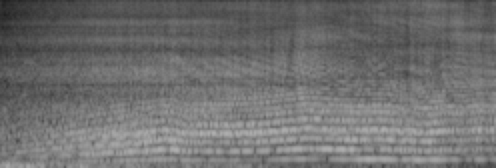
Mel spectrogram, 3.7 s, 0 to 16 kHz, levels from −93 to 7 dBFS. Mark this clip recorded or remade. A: recorded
